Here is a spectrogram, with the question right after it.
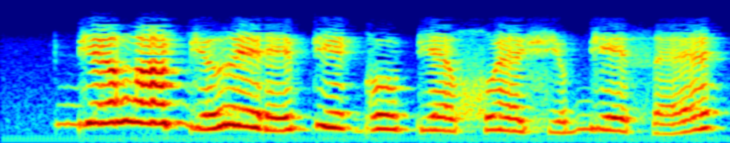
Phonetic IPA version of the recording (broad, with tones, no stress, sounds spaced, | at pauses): bʲ ɛ˦˥ lˠ a˦˥ bʲ ə˩˥ ð e˧˩ ɾ e˩˥ pʲ e˧˩ ɡ o˧˩ pʲ ɛ˧˩ χʷ ɛ˧˩ fʲ ʊ˩˥ bʲ e˧˩ θ ɛ˩˥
